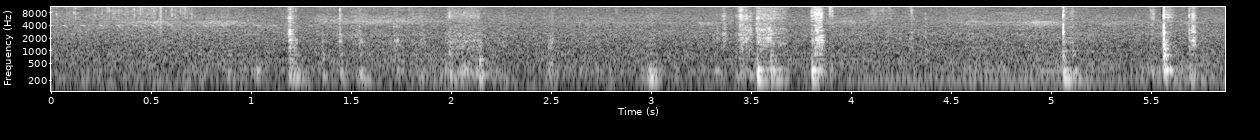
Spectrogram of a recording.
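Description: Light wooden knocks and clicks from frames in an empty beehive box being handled, scattered at first and bunching together in the middle and near the end.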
